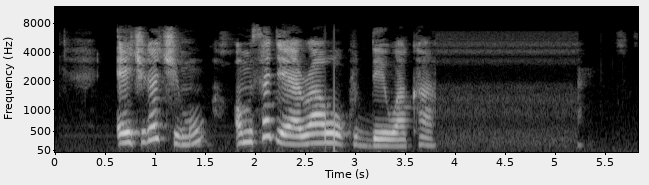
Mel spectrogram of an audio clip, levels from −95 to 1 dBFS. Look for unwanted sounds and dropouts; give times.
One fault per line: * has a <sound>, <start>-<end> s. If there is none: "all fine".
all fine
